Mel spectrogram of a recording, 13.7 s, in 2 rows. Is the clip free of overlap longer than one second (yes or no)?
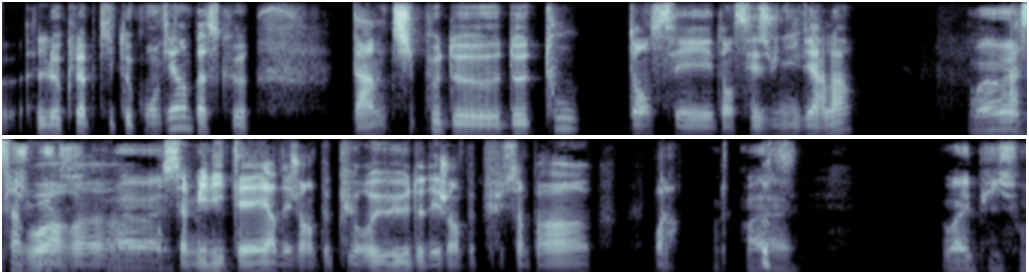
no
